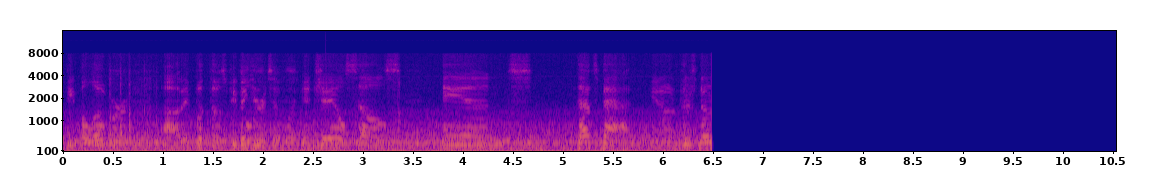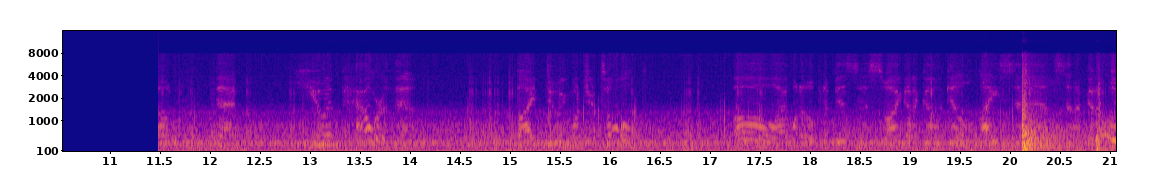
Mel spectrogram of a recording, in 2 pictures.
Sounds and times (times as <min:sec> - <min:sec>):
Car: 0:00.0 - 0:06.5, 0:11.5 - 0:21.0
Speech: 0:00.0 - 0:06.5, 0:11.5 - 0:14.1, 0:15.0 - 0:16.4, 0:17.2 - 0:21.0.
